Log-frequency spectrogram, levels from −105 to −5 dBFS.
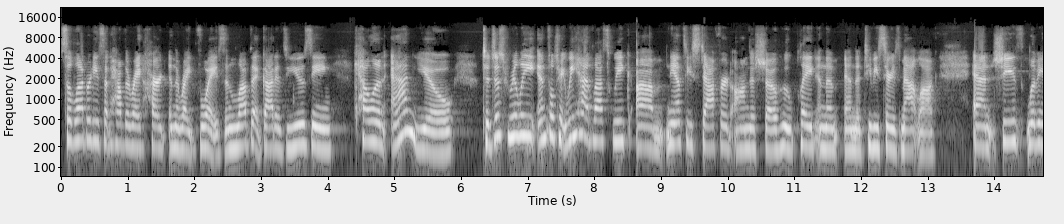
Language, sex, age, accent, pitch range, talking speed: English, female, 40-59, American, 195-245 Hz, 185 wpm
